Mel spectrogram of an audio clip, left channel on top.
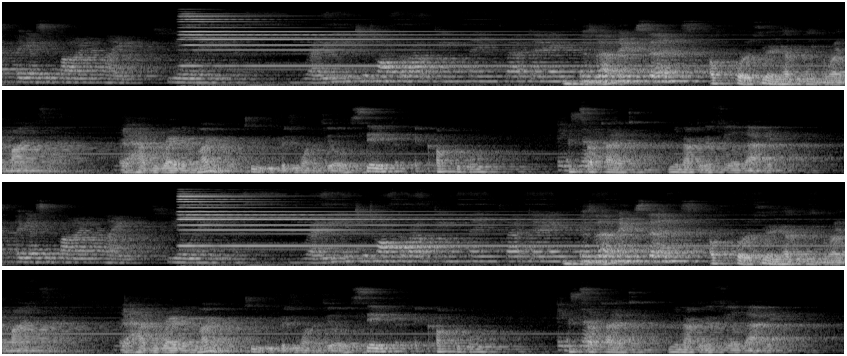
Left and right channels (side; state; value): both; normal; correlation 0.56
